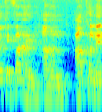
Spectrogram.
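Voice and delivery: ordinary talk, nothing marked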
